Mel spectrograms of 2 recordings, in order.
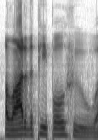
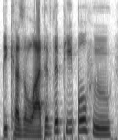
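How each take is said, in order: First: Said in the usual way. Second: Lilting put-on Minnesotan accent; Minnesota accent. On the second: Shown as a demonstration. Teacher carried away explaining settlers, put-on Minnesota accent. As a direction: keep up the Minnesotan imitation, Nordic-tinged. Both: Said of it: "I gotta stop that".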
